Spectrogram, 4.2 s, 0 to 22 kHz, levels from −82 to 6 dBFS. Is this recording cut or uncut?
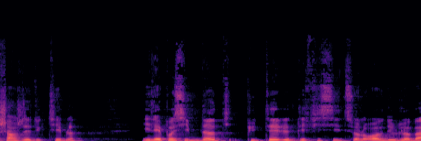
uncut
